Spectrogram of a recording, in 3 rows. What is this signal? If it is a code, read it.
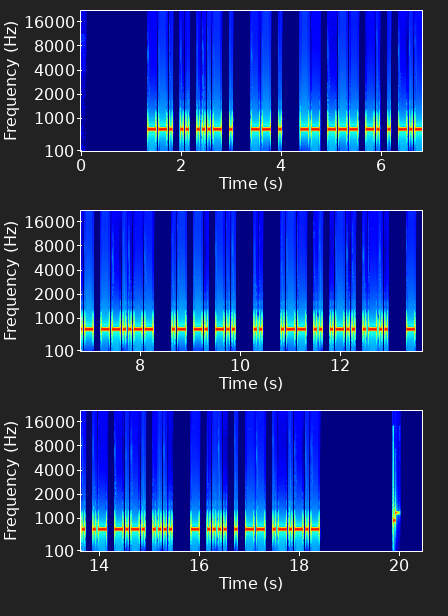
Morse code, heard as a keyed tone, about 22 wpm, 700 Hz. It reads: GIVE ME MONEY, AND I WILL TEACH THEM.
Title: Sentences from Top 1000 Words - Review Part 2 - 22wpm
